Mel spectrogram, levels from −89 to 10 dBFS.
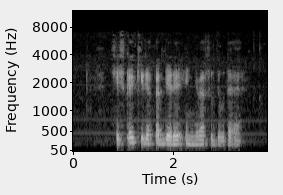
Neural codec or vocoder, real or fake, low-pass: none; real; 7.2 kHz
